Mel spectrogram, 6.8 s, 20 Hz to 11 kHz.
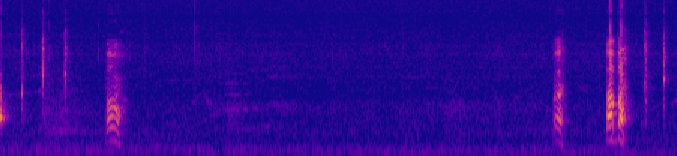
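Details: Two toy Pomeranian puppies, Pomo (male) and Pomy (female), born spring 2017, playing at home in Kathmandu, Nepal, August 2017; a sharp high yelp near one second, then two more in quick succession after five seconds, while a person calls the puppies.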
